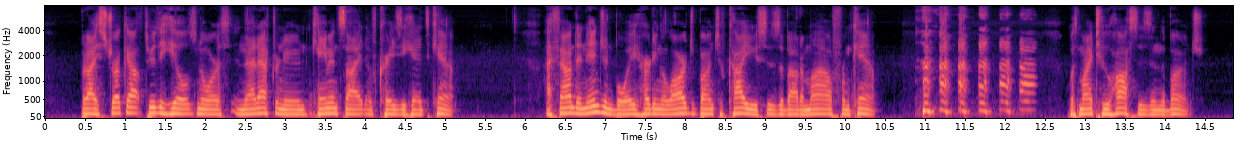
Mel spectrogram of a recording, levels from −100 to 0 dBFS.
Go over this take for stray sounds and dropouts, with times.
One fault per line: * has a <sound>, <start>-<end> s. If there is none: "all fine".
* has a laugh, 10.9-12.4 s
